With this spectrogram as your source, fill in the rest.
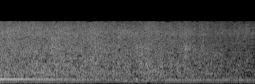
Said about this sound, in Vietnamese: Chúng ta cho một tràng pháo tay để gặp gỡ người chứng nhân ấy.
